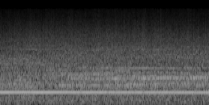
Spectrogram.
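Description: A single long note held dead steady in pitch through the concert sound system, after a short slide down into it.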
